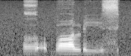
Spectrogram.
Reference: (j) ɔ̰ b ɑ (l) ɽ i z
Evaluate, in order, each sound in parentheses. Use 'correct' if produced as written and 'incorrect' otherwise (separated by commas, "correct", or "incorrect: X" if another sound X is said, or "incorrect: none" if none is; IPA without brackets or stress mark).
incorrect: ɣ, correct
